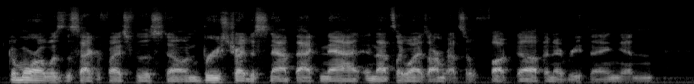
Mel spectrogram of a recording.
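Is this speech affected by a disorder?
No.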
